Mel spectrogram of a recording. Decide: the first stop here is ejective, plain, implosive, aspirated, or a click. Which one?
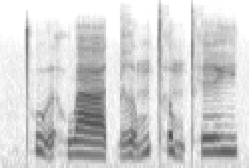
aspirated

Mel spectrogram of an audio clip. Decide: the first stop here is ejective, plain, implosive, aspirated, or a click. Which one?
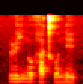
aspirated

